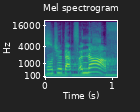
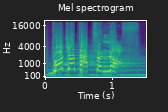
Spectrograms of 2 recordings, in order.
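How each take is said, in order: First: It is said gently, without real anger. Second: It is shouted loudly and angrily.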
